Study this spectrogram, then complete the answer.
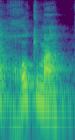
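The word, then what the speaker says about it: Chokmah: A maneira de falar é Roquimá. Se escreve Choquimá, tá? É uma transliteração, mas a maneira como a gente fala é Roquimá, tá?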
